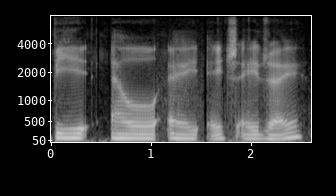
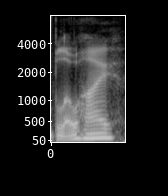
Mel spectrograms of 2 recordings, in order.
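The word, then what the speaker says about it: Blåhaj: think it's SP like b l a h AJ and one of the A's has like the little circle on it and everyone thinks it's pronounced blahaj but it's pronounced blo High you have your estate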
